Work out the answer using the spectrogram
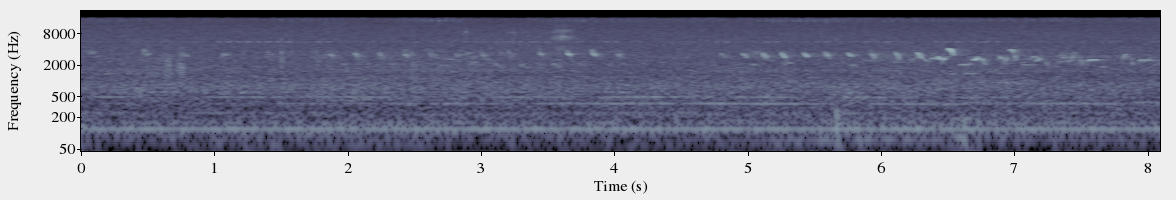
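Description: Quiet outdoor ambience: a bird chirping in quick runs of short high notes, strongest in the second half, over a steady low hum.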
